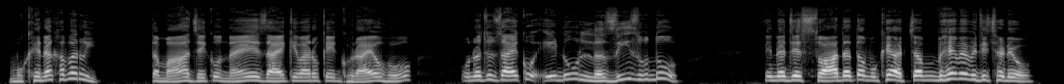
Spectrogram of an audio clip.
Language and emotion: Sindhi, surprised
